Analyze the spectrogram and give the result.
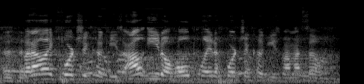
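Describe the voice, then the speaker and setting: A woman's voice: mid-range voice, quick pace, crowd noise. Woman, chatty tour guide, joking and giggly, casual storytelling, recorded from a distance, people around. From Detroit, Michigan; raised partly in Tennessee. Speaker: cave boat tour guide. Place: boat on an underground lake in a cave. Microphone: passenger's camera at some distance.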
